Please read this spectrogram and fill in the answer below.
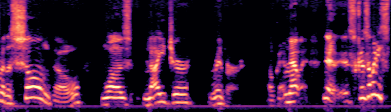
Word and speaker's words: Niger: Okay, now, can somebody please tell me when we started calling it Niger? When the hell did that happen? All the years I was growing, it was Niger, not with a hard G and a long I, Niger, and you had to pronounce it correctly, because if you pronounced it the other way, you could get killed.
